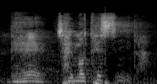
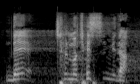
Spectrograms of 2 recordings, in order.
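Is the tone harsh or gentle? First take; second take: gentle; harsh. First: It is said in a soft, gentle tone. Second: It is said in a harsh, biting tone.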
